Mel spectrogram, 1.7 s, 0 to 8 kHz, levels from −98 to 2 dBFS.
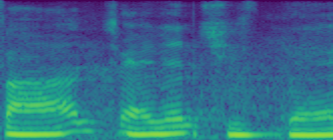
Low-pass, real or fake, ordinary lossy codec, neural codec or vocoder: none; fake; none; codec, 16 kHz, 4 kbps, X-Codec, HuBERT features, trained on general audio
